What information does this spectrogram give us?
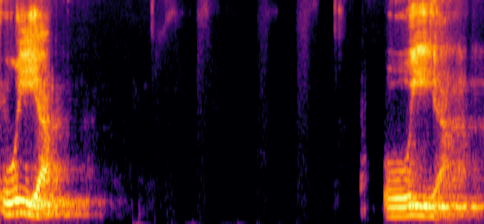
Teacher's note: En la palabra huía aparecen los dos. Diptongo, la U con la I, y hiato acentual, la I con la A. · Pero tienes una cerrada con una abierta. Y la cerrada lleva fuerza de voz. Huía. Por lo tanto, cerrada con abierta, cerrada con fuerza de voz, obligatoriamente con tilde.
